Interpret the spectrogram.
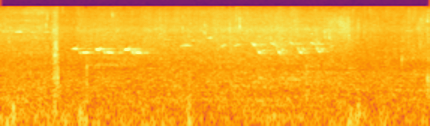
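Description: Steady outdoor background noise with a small bird chirping in short, high calls, a few of them falling in pitch, in two bouts. A single sharp click sounds just under a second in.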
